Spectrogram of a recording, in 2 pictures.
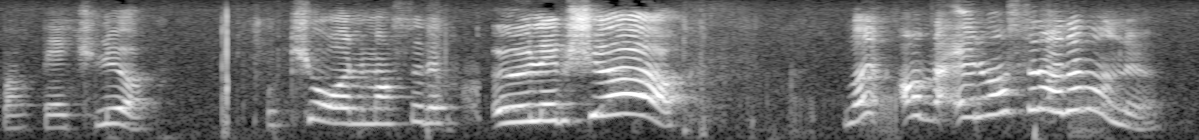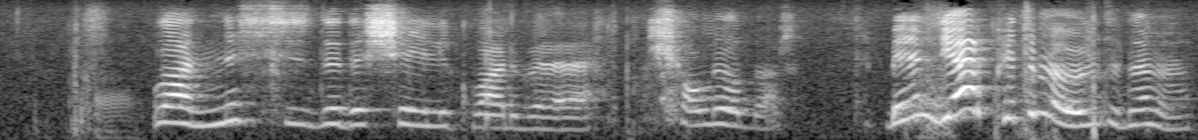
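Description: A woman giving casual let's-play commentary, excitable and grumbling as she talks to viewers and the game. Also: high voice. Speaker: gaming channel host. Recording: dull lo-fi mic with faint hiss and clicks.

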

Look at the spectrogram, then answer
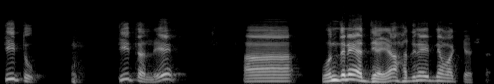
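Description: A man's voice: fairly high pitch, sing-song, unhurried, no room sound. Dry-voiced questioning male Bible teacher. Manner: questioning, prompts listener to answer and read verses; mixes English words into Kannada. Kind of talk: interactive Bible study lesson.

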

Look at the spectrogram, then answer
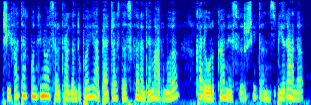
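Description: A woman narrating an audiobook in a measured storytelling manner. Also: mid-range voice, a little mellow. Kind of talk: scripted literary narration.

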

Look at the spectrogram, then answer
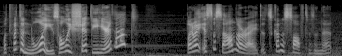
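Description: Her voice sits high and sing-song, bright and fairly quick, as this young virtual streamer, whose first language isn't English, comments live on a horror game. She chats with viewers, reads their messages, and shrieks and giggles at scares, with game music behind her.

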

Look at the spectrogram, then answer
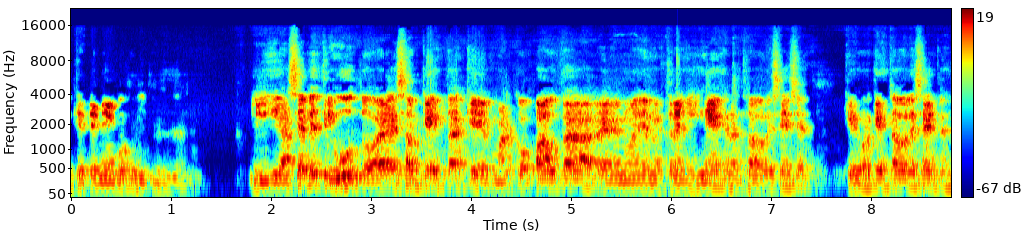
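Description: A Venezuelan band member explains earnestly in an interview, leaning on fillers. His very bright voice comes from away from the mic in a roomy studio with light hiss. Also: medium pitch, recorded from a distance. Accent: Venezuelan Spanish. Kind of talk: interview answers.

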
